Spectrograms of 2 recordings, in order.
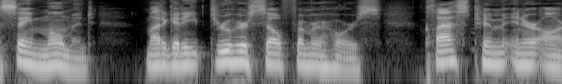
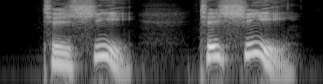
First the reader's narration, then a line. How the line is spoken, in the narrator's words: exclaimed he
